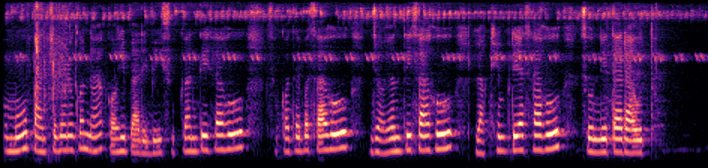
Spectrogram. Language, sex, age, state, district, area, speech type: Odia, female, 18-30, Odisha, Kendujhar, urban, spontaneous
